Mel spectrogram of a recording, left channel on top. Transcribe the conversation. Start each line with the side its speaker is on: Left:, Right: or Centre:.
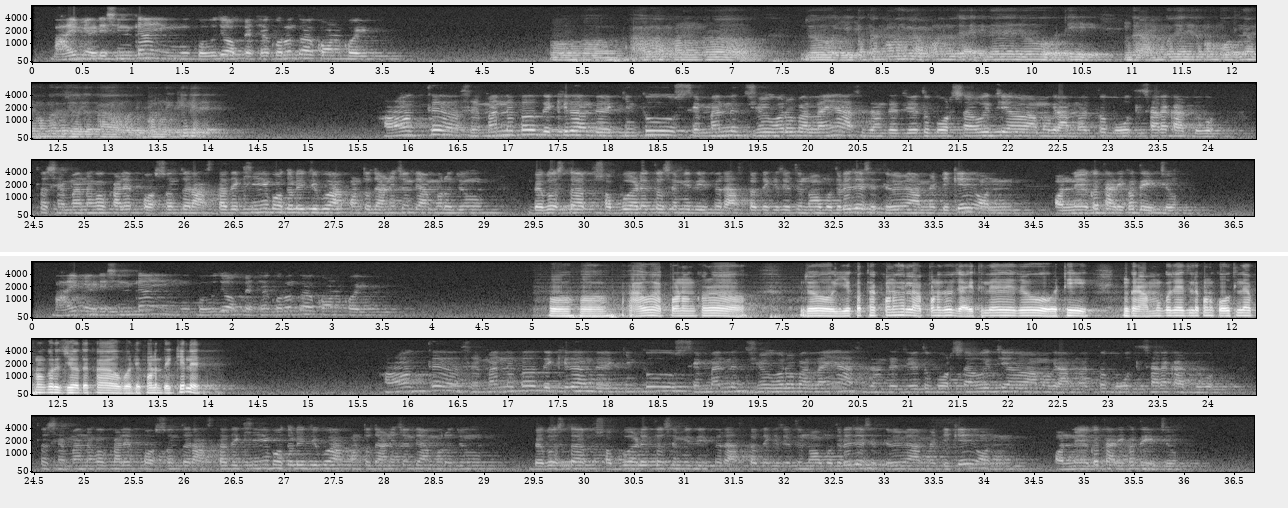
Left: ଭାଇ ମେଡିସିନ କାହିଁ ମୁଁ କହୁଛି ଅପେକ୍ଷା କରନ୍ତୁ ଆଉ କଣ କହିବି।
Right: ଓହୋ ଆଉ ଆପଣଙ୍କର ଯୋଉ ଇଏ କଥା କଣ ହେଲା ଆପଣ ଯୋଉ ଯାଇଥିଲେ ଯୋଉ ଏଠି ଗ୍ରାମକୁ ଯାଇଥିଲେ କଣ କହୁଥିଲେ ଆପଣଙ୍କର ଝିଅ ଦେଖାହବ ବୋଲି କଣ ଦେଖିଲେ?
Left: ହଁ ତେ ସେମାନେ ତ ଦେଖିଥାନ୍ତେ କିନ୍ତୁ ସେମାନେ ଝିଅ ଘର ବାଲା ହିଁ ଆ ଆସିଥାନ୍ତେ ଯେହେତୁ ବର୍ଷା ହୋଇଛି ଅ ଆଉ ଆମ ଗ୍ରାମରେ ତ ବହୁତୁ ସାରା କାଦୁଅ। ତ ସେମାନଙ୍କ କାଳେ ପସନ୍ଦ ରାସ୍ତା ଦେଖି ହିଁ ବଦଳିଯିବ ଆପଣ ତ ଜାଣିଛନ୍ତି ଆମର ଯୋଉ ବ୍ୟବସ୍ଥା ସବୁଆଡେ ତ ସେମିତି ତ ରାସ୍ତା ଦେଖି ଯେହେତୁ ନ ବଦଳିଯାଏ ସେ ତେବେ ଆମେ ଟିକେ ଅନ ଅନ୍ଯ ଏକ ତାରିଖ ଦେଇଚୁ।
